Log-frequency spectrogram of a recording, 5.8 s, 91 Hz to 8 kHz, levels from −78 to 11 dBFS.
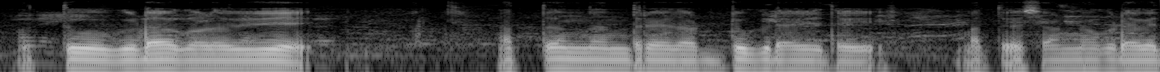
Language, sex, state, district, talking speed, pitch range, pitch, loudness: Kannada, male, Karnataka, Bidar, 115 wpm, 95-100 Hz, 95 Hz, -18 LUFS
